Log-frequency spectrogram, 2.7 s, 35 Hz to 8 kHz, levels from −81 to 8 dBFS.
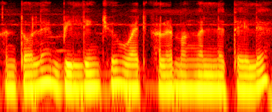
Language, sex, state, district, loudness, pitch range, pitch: Wancho, male, Arunachal Pradesh, Longding, -16 LUFS, 110-120 Hz, 110 Hz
